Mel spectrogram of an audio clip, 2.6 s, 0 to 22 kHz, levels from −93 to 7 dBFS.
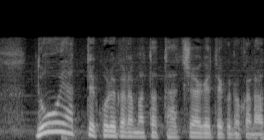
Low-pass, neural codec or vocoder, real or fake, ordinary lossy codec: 7.2 kHz; none; real; none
